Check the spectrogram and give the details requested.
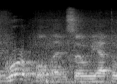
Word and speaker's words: rorqual: Well, they said Rorqual, and so we have the word Rorqual. R-O-R for roar. Qua is a Q-U, not a K. And then A-L.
